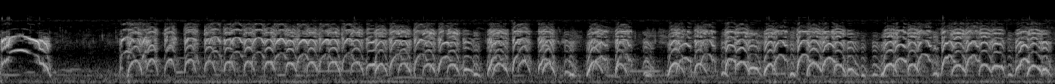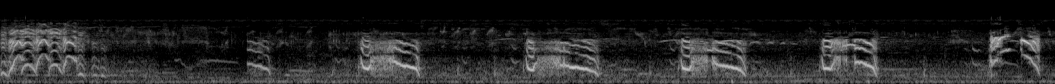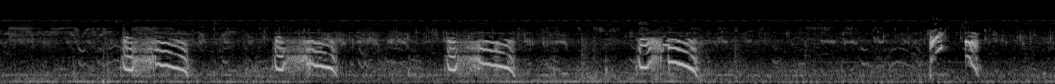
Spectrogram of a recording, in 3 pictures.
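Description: White-browed crake calls: a loud, fast chattering for about ten seconds, then a run of single notes that each slide sharply down in pitch, about one every second and a half.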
